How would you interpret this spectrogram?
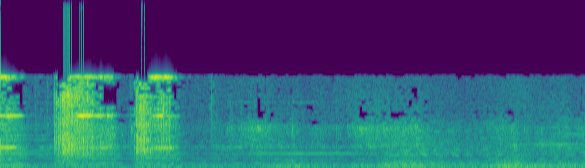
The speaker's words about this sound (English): The returning pulse of the engines, like a reviving heartbeat, seemed to bring the ship back to life.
